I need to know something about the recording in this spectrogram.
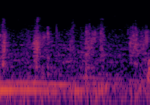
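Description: Faint footsteps on a soil path, with a low steady hum underneath.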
